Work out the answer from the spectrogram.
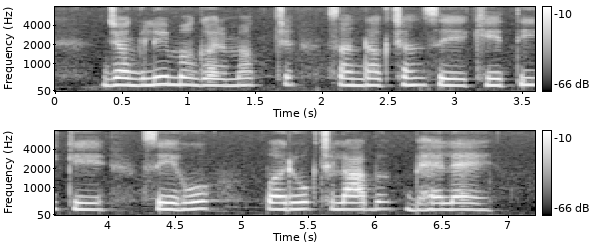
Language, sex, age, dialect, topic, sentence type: Maithili, female, 25-30, Eastern / Thethi, agriculture, statement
